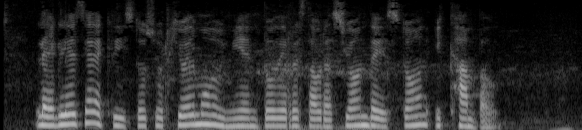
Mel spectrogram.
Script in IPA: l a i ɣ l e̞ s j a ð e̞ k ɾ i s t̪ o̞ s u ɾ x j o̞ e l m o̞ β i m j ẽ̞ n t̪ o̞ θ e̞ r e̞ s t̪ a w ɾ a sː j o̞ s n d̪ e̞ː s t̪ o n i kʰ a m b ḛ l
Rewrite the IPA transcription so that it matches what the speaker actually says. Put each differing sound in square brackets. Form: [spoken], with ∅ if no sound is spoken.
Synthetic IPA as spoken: l a i ɣ l e̞ s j a ð e̞ k ɾ i s t̪ o̞ s u ɾ x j o̞ e l m o̞ β i m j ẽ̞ n t̪ o̞ [ð] e̞ r e̞ s t̪ a w ɾ a [s] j o̞ [∅] n d̪ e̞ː s t̪ o n i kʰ a m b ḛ l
